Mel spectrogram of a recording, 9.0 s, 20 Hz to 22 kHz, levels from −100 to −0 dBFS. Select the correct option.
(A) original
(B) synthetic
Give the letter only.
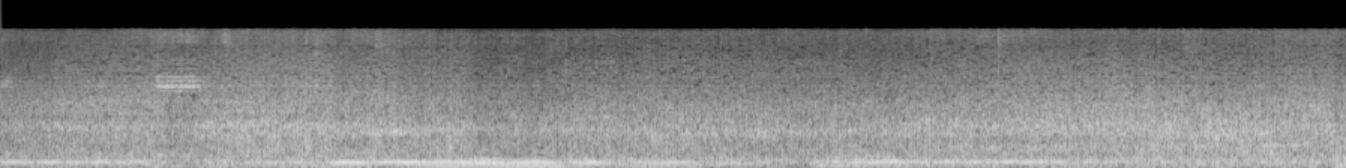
B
